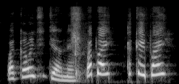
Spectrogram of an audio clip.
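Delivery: high, loud sing-song shooing; high dog voice. Real, not acted. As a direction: send the dog off in a squeaky voice.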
